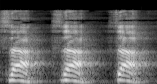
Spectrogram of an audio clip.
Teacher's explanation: زبان کی نوک جب ثنایا اولیا کے کناروں سے لگے اور کناروں سے لگتے ہی ہم اس کی سیٹی جو ہے وہ ختم کر دیتے ہیں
